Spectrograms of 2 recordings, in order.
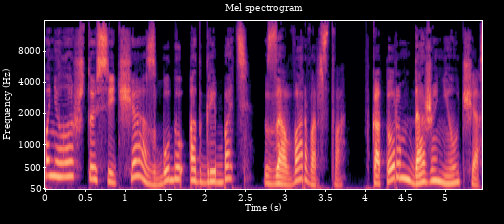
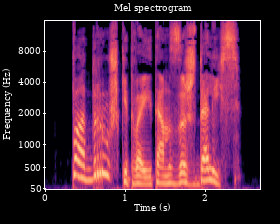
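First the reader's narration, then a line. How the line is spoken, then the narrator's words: Barking snap. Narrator (Russian): рявкнула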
